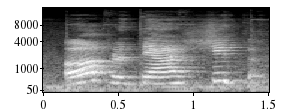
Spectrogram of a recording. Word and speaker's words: अप्रत्याशित: अप्रत्याशित नहीं होता, अप्रत्याशित, छोटी ई की मात्रा।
